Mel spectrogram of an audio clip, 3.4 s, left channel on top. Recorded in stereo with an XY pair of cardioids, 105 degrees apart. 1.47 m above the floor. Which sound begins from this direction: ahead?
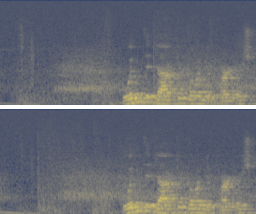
A man speaking, at 1.6 s.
